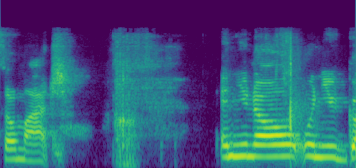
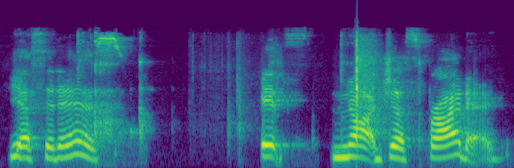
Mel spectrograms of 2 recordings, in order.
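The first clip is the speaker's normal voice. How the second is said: ordinary delivery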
